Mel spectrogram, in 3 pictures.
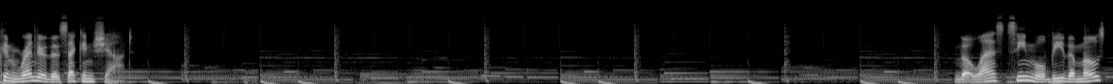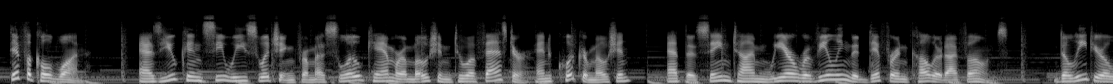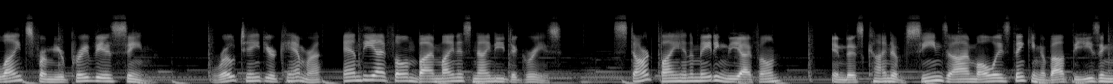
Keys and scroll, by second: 9.5 a, 10.2 a, 10.7 Delete, 14.0 a, 14.2 Delete, 15.6 Num_Lock, 15.8 Delete, 17.8 r, 17.9 x, 18.1 Page_Up, 18.2 Insert, 18.8 Escape, 19.5-26.3 typing, 19.6 Page_Up, 19.9 Escape, 20.0 Num_Lock, 25.9 Return, 27.4 r, 27.5 z, 28.0 Escape, 28.1 y, 28.4 g, 28.5 Return, 30.9 g, 31.0 z.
